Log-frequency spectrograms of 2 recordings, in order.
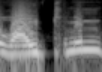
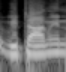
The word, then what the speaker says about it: vitamin: वाइटमिन की सही spelling VITAMIN, इसको वाइटमिन पढ़ते हैं, विटामिन मत पढ़ना, लेकिन अभी मैं प्रोनाउंसिएशन की क्या बात करूं।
